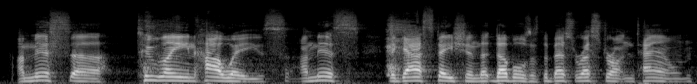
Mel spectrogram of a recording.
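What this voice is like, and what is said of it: Arkansas accent. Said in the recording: “I don't know if you can tell from my accent or not. I'm originally from a small town called Paragould, Arkansas”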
